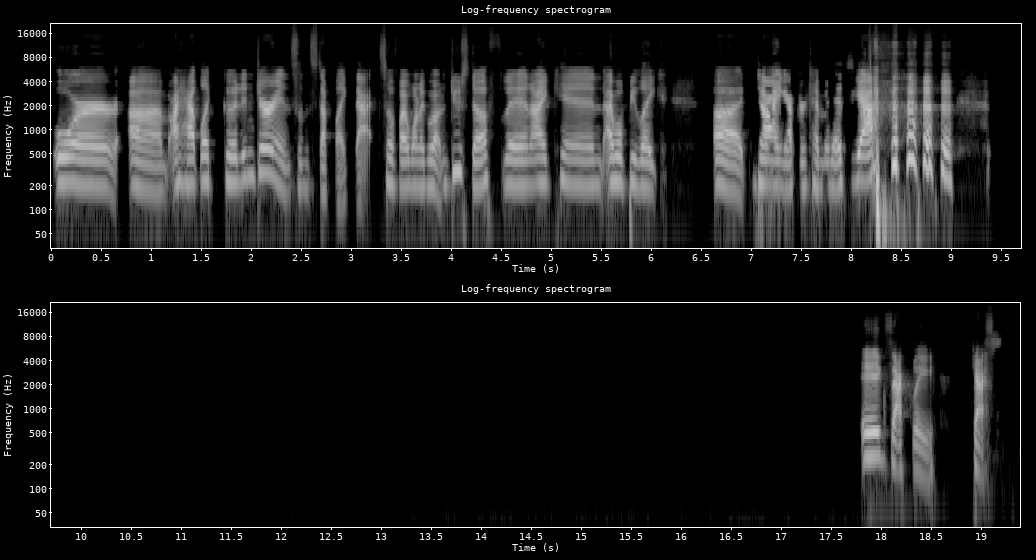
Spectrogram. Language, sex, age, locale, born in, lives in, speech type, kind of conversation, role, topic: English, female, 30-34, en-US, United States, United States, conversation, unstructured, none, Why do you think so many people are attracted to diets that claim to offer fast results?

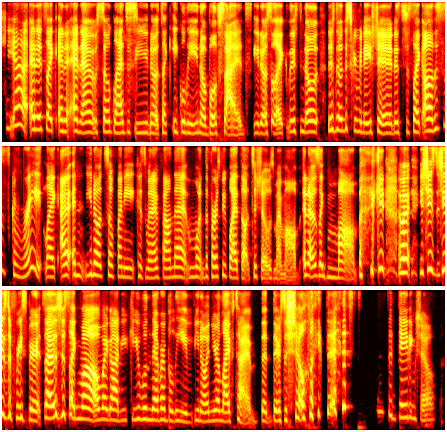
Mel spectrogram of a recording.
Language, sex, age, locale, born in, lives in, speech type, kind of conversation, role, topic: English, female, 35-39, en-US, United States, United States, conversation, unstructured, none, Which reality shows are your guilty pleasures, and what makes them so addictively fun?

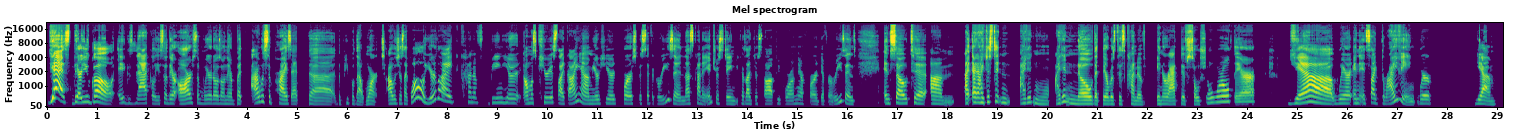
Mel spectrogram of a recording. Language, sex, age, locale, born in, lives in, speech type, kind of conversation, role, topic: English, female, 35-39, en-US, United States, United States, conversation, advice, user, How can I stay positive and manage stress during a major life change?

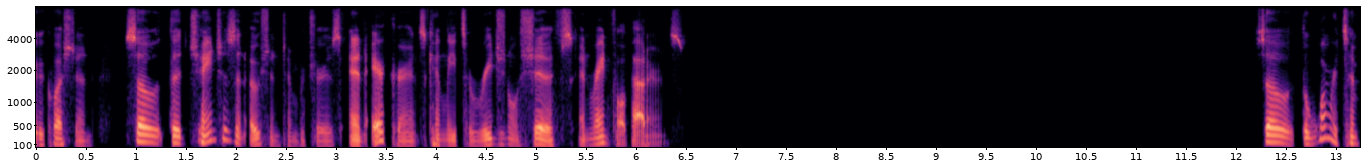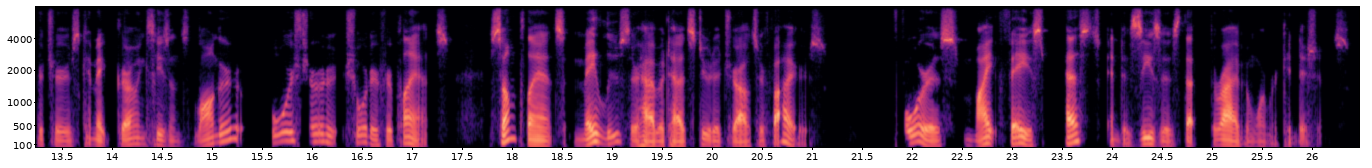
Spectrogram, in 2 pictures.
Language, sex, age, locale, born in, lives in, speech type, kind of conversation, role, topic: English, male, 18-19, en-US, United States, United States, read, expert-assistant, expert, How does climate change impact the environment?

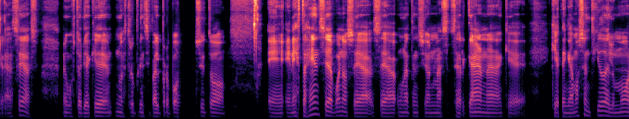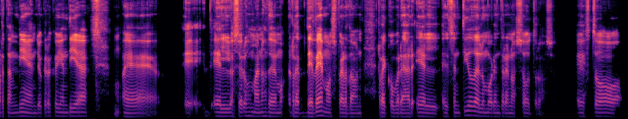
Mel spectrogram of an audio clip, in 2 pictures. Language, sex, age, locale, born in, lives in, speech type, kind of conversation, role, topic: Spanish, male, 30-34, es-VE, Venezuela, Spain, conversation, unstructured, none, ¿Hay alguna meta que siempre hayas querido alcanzar?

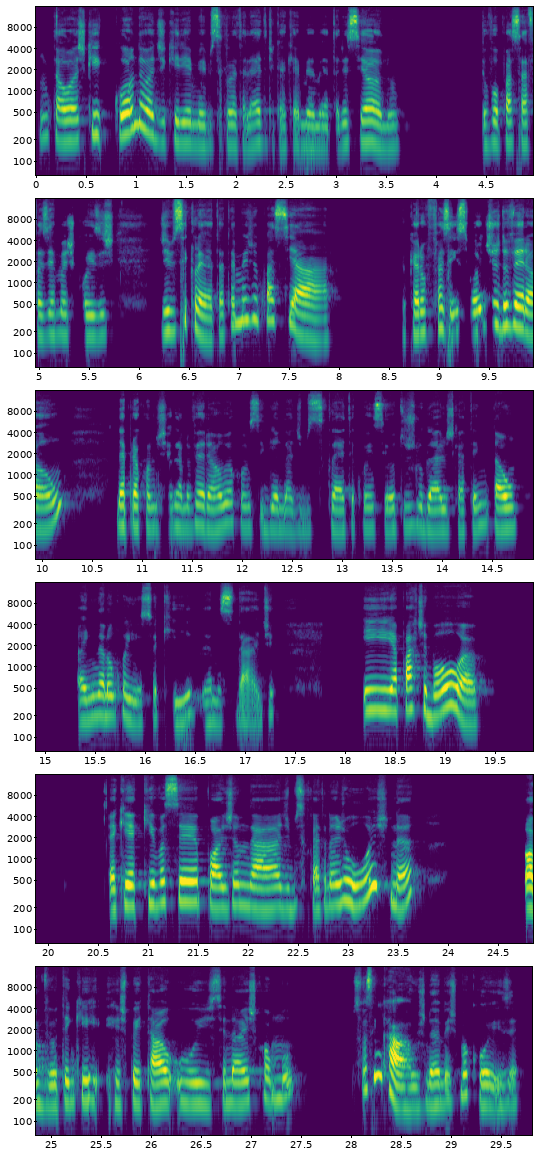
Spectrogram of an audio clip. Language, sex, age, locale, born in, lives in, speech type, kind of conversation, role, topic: Portuguese, female, 30-34, pt-BR, Brazil, Germany, conversation, unstructured, none, Como você decide entre usar transporte público ou bicicleta?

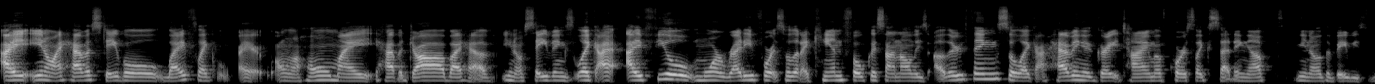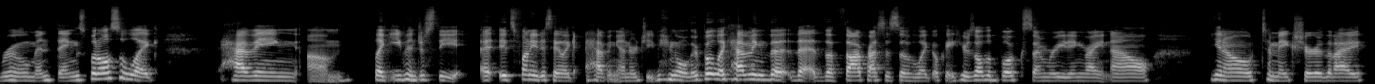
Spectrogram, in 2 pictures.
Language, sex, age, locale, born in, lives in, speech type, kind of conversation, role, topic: English, female, 35-39, en-US, United States, United States, conversation, advice, user, How can I cope with excitement and nervousness as I become a new parent?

